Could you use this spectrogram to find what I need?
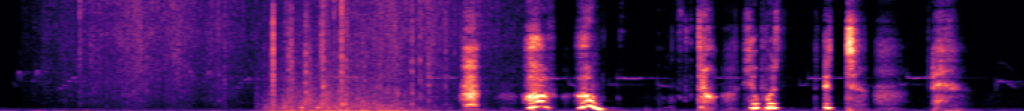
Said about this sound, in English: It was a quail. Another bird. Not a goblin.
